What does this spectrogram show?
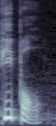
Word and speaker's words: people: And the first word is people. People. So it's really hard, typically, for Chinese speakers to pronounce that final L, that dark L.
